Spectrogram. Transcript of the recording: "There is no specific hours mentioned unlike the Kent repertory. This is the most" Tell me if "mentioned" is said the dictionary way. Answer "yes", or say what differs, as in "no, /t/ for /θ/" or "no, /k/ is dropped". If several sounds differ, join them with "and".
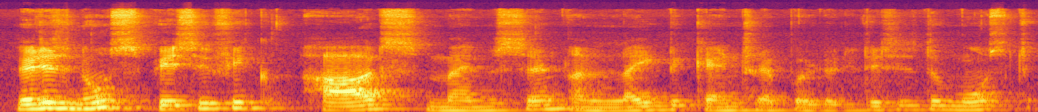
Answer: no, /s/ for /ʃ/ and /d/ is dropped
